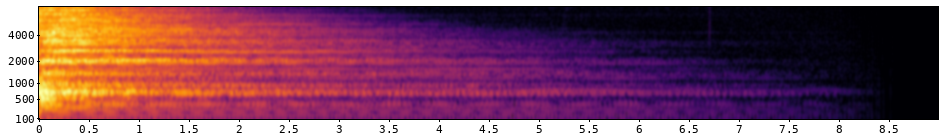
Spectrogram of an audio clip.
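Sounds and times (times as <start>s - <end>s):
16-inch crash cymbal hit on the edge: 0.0s - 1.8s.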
